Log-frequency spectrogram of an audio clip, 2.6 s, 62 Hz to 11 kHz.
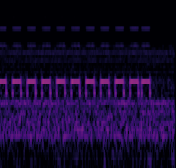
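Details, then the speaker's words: Compaq LTE Elite 4/50E laptop, sold as not turning on, at power-on with backlight lit but blank screen: about ten quick even beeps, roughly four a second; startup fault warning, cause uncertain. "It also beeps rapidly. I think it's actually trying to boot Windows because this drive actually does have an OS on it, the one I have in here, but it is from a 5000, so we're not going to go too far into it."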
